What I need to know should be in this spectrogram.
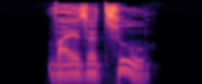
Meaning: inflection of zuweisen: 1. first-person singular present 2. first/third-person singular subjunctive I 3. singular imperative
- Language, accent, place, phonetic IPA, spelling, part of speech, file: German, Germany, Berlin, [ˌvaɪ̯zə ˈt͡suː], weise zu, verb, De-weise zu.ogg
